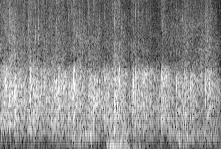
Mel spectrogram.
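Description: A crowd applauds steadily, a dense wash of many hands clapping at an even loudness for a few seconds with no voices standing out.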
